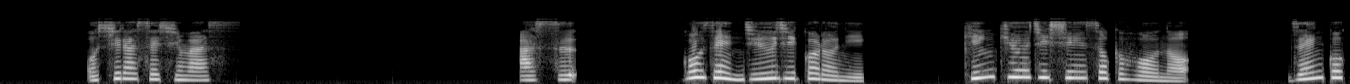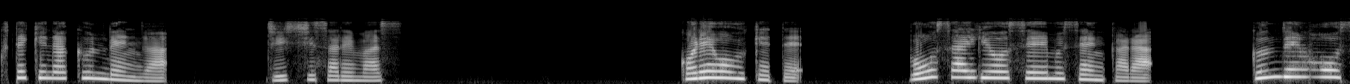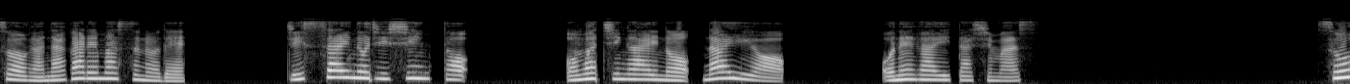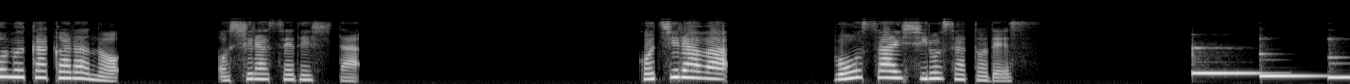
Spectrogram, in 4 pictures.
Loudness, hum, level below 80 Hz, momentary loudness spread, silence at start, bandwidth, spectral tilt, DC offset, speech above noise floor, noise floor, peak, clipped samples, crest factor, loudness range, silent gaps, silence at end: -14 LUFS; none; -62 dBFS; 12 LU; 0.85 s; 8 kHz; -5 dB/octave; under 0.1%; 59 dB; -72 dBFS; 0 dBFS; under 0.1%; 16 dB; 10 LU; none; 0 s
